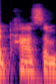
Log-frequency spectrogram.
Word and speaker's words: possum: You hear folks say aosum or just possum when they drop the first O. It really does seem silent.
